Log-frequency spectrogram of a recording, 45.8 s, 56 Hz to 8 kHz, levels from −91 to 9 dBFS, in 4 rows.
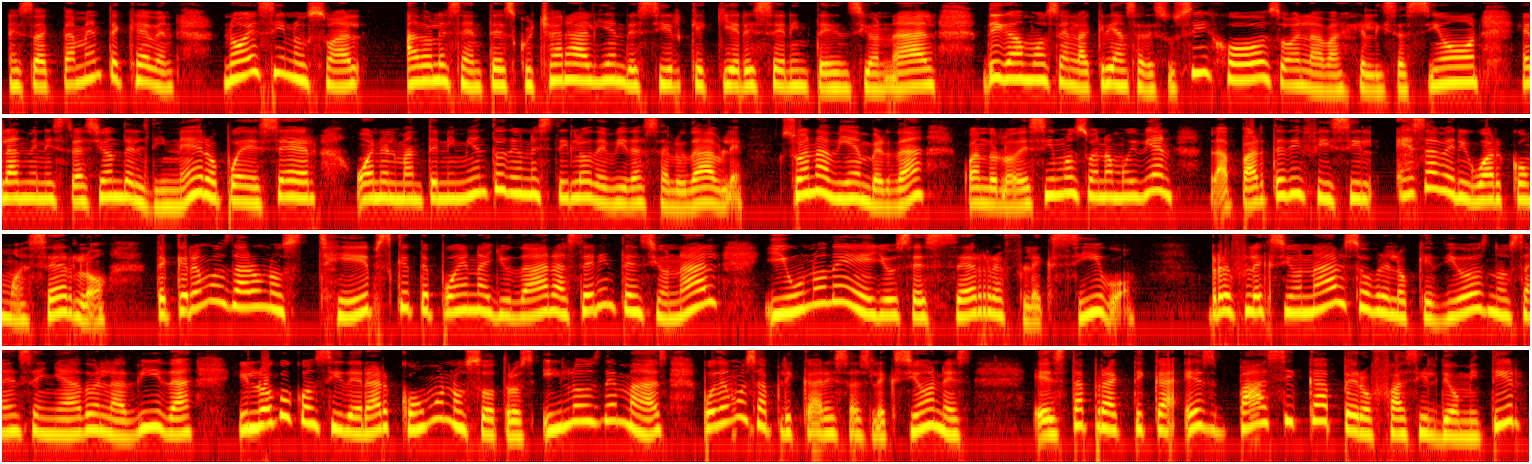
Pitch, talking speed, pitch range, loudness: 235 Hz, 140 wpm, 200-270 Hz, -23 LUFS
